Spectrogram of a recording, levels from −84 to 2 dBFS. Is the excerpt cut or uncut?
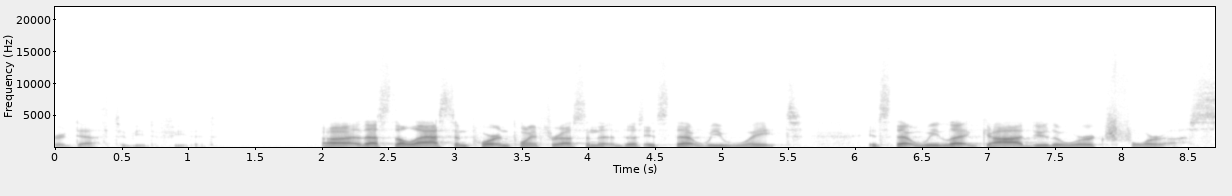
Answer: cut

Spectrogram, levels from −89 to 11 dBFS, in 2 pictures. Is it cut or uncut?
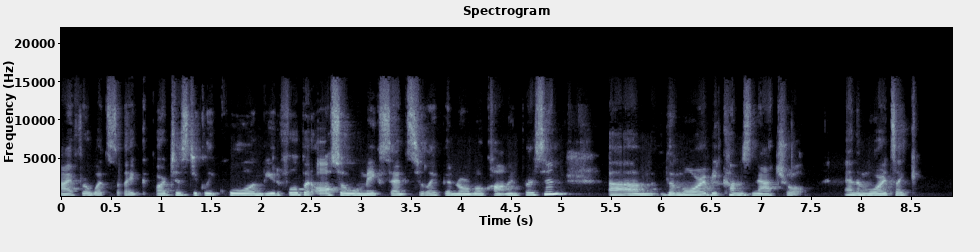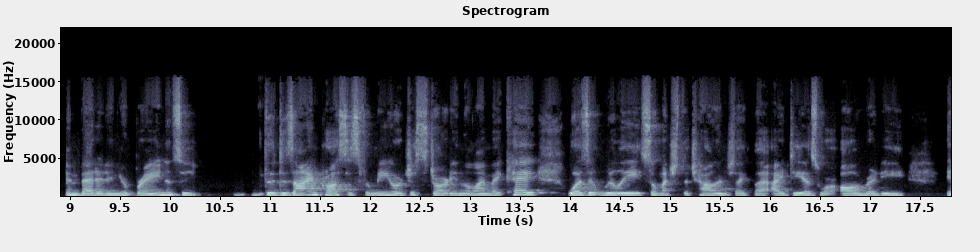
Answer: uncut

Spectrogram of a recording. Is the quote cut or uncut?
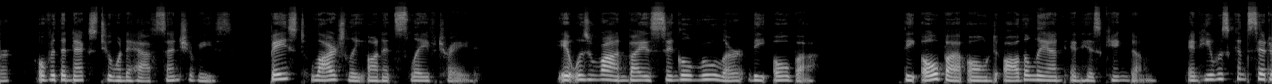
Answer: uncut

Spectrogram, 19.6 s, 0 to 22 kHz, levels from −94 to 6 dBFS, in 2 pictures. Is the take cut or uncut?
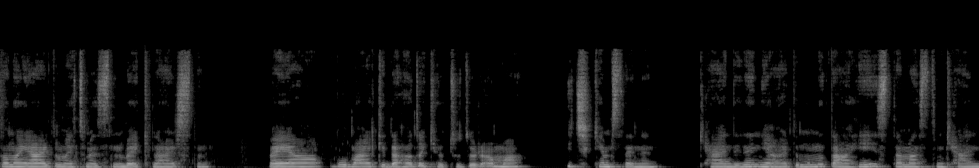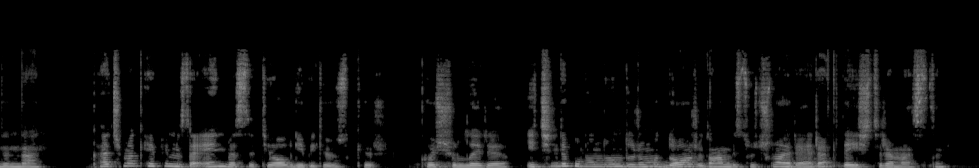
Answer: cut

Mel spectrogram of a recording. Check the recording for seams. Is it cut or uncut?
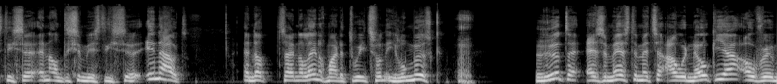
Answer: cut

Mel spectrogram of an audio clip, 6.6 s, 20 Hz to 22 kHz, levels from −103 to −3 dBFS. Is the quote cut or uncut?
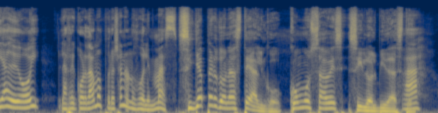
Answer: uncut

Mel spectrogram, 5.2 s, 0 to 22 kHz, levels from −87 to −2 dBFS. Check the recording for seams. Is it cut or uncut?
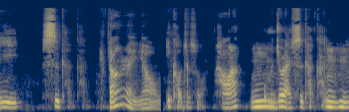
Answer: cut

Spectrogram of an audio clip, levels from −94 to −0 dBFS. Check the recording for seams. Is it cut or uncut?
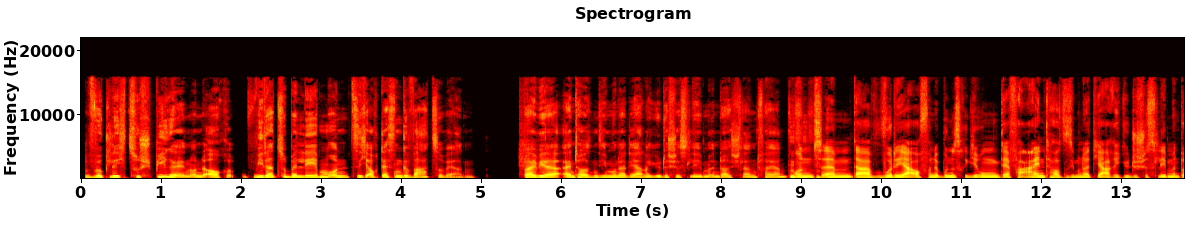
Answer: cut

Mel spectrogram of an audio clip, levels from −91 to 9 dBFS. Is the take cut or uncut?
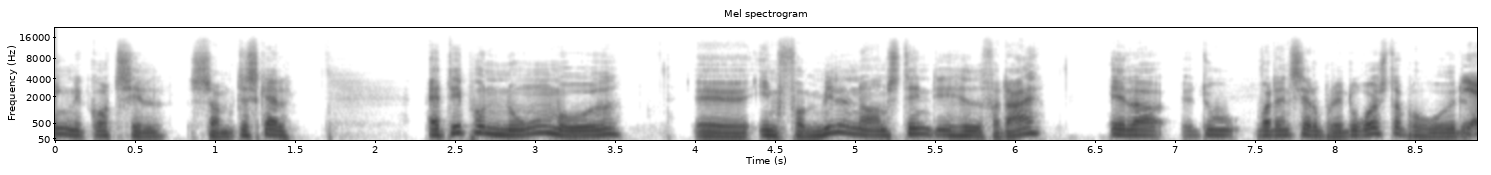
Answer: uncut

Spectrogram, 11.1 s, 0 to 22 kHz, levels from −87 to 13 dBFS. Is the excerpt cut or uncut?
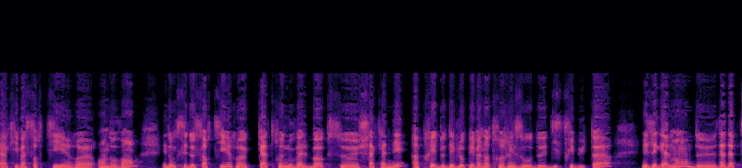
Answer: uncut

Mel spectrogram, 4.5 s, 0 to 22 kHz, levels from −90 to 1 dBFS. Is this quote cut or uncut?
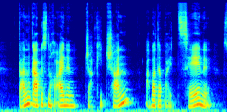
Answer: cut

